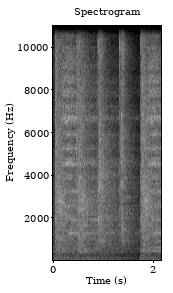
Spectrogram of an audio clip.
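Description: Dramatic background score: heavy, reverberant drum hits, one at the start and another near the end, with fainter strikes between them.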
